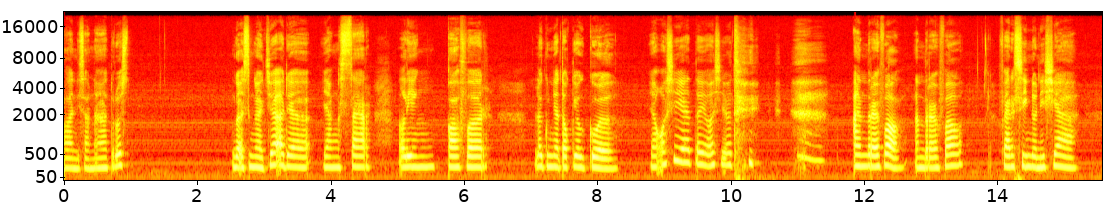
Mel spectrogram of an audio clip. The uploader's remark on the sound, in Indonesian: maaf suara kipas anginnya emg ngganggu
